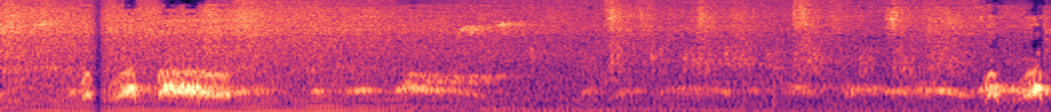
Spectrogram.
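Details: Spotted dove of the Thai strain with a hoarse voice, cooing to lure males and females: a few soft, husky coo notes near the start and a brief rising note at the end, with a low steady hum beneath.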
